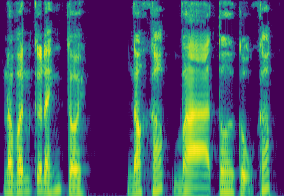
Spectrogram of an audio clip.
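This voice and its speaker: A man narrating a first-person story in a plain, steady way. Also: a little high, normal speed, no room sound, studio quality.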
